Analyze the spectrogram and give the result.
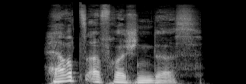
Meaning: strong/mixed nominative/accusative neuter singular of herzerfrischend
- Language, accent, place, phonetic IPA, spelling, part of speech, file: German, Germany, Berlin, [ˈhɛʁt͡sʔɛɐ̯ˌfʁɪʃn̩dəs], herzerfrischendes, adjective, De-herzerfrischendes.ogg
